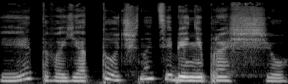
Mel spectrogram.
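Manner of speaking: usual speaking voice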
